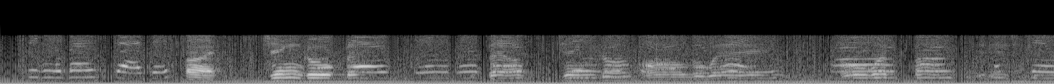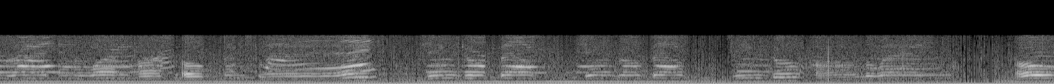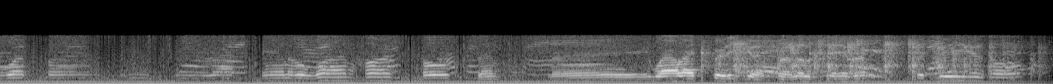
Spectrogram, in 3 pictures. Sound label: jingle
